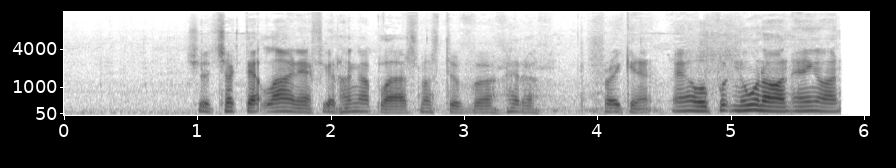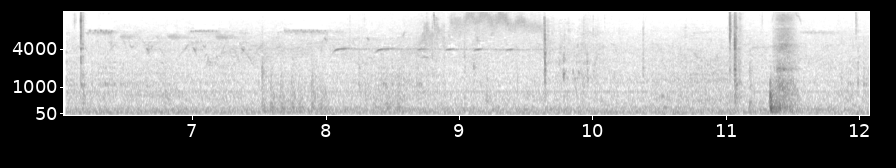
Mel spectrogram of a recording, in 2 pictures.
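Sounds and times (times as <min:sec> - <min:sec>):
faint outdoor hiss: 0:00.0 - 0:12.0
thin high chirping: 0:08.1 - 0:09.8.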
